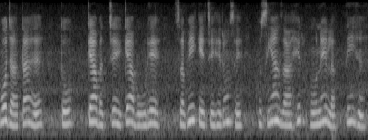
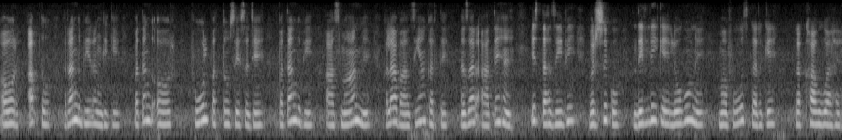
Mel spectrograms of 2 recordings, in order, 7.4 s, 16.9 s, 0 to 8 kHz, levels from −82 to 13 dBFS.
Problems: constant background noise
